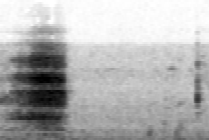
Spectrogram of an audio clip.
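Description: A man's short breath drawn in between sentences, a hissy intake that swells for under a second and then stops.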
